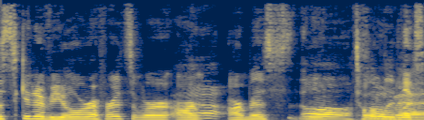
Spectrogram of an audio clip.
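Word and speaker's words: Armus: Armis definitely looks like a garbage bag, and we even get more Armage episodes later. Or Armis. Say it right.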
